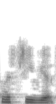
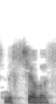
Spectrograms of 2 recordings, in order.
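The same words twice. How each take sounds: First: "mischievous" as mis-CHEE-vee-us; extra ee syllable in "mischievous"; mispronounced mischievous. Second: "mischievous" as MIS-chuh-vus; three syllables only in "mischievous"; corrected mischievous. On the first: Teacher showing a common mistake, "mischievous" as mis-CHEE-vee-us. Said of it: "not mischievous". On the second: Teacher giving the correct word, "mischievous" as MIS-chuh-vus. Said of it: "not mischievous, it's mischievous". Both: Shown as a demonstration.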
